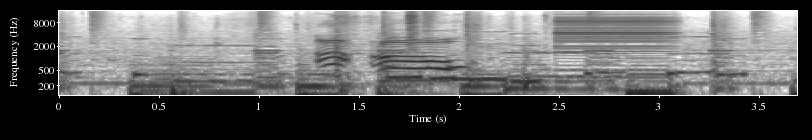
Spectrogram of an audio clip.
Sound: voiceover; buzzer

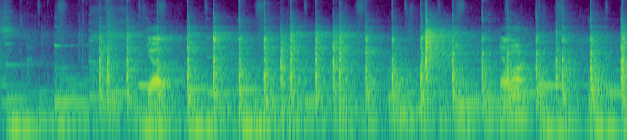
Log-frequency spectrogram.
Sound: hammer tapping

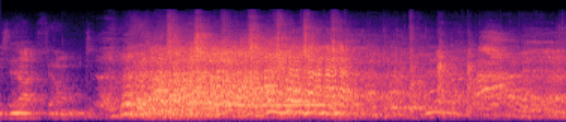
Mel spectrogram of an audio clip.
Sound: audience laughs

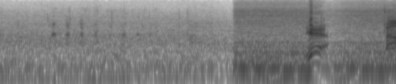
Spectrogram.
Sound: man laughing

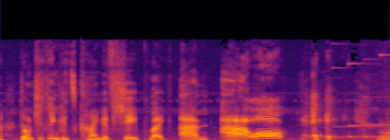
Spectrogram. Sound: giggles

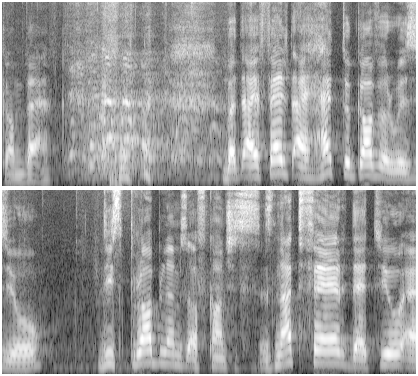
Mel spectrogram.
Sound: laugh

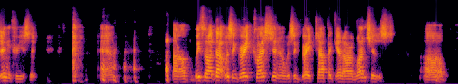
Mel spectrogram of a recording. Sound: laughter

